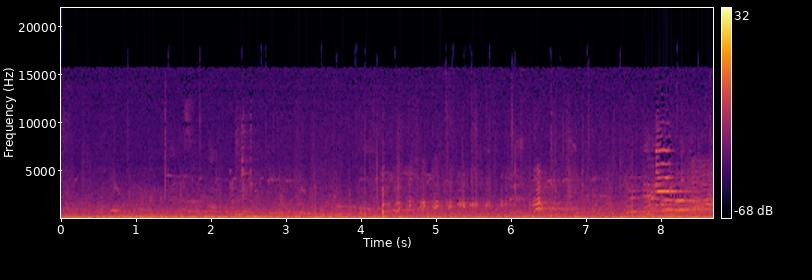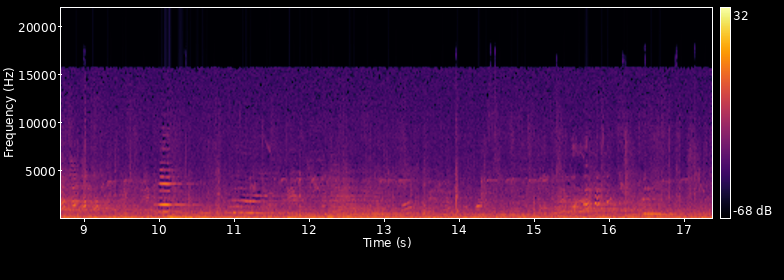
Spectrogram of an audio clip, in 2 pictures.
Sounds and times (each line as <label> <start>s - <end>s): birds 0.0s - 17.3s
city noise 0.0s - 17.3s
trees on the wind 0.0s - 17.3s
children 0.6s - 17.3s
laughter 4.2s - 6.8s
creaking swings 7.4s - 11.7s
laughter 8.2s - 9.7s
laughter 15.2s - 16.7s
